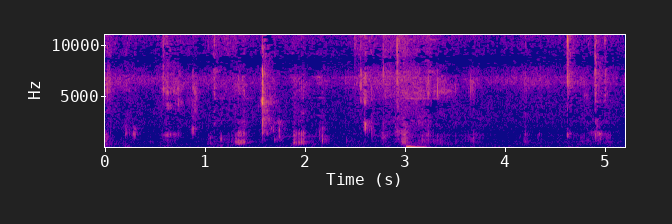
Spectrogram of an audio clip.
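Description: Faint close-up biting and chewing of sea grapes, with small scattered clicks from the mouth. A single dull thump about three seconds in is the loudest sound.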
